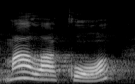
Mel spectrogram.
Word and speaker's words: молоко: Например, в слове «молоко» у нас безударные «о» подвергаются редукции и произносятся как звук «а».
